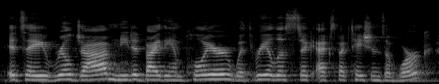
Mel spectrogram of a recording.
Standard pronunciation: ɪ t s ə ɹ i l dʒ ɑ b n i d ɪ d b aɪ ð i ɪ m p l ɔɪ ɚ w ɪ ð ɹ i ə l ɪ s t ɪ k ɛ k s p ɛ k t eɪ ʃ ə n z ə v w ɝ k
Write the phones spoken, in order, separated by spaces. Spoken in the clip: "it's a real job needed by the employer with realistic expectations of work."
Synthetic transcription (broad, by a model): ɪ t s ə ɹ i l dʒ ɑ b n i d ɪ d b aɪ ð i ɪ m p l ɔɪ ɚ w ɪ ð ɹ i ə l ɪ s t ɪ k ɛ k s p ɛ k t eɪ ʃ ə n z ə v w ɝ k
